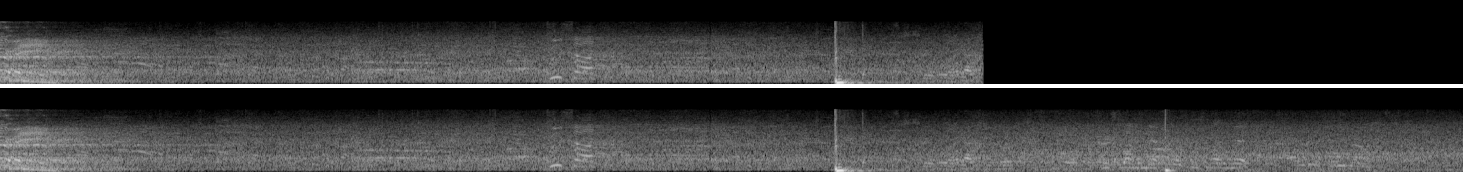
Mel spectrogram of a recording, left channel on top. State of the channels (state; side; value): drops out; left; at 9.9 s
